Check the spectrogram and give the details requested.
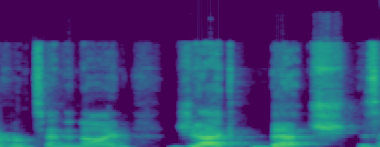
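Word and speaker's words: Bech: Jack BCH is how you pronounce it. I've heard some people say Beck. It's actually BCH. It's uh I guess it's a French pronunciation, but also from TCU.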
